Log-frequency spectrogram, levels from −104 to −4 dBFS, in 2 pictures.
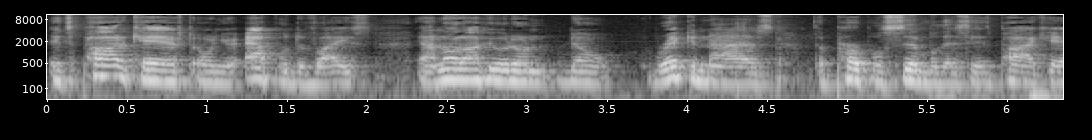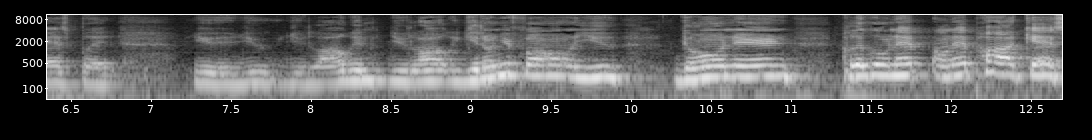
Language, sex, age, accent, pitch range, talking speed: English, male, 20-39, American, 145-195 Hz, 215 wpm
